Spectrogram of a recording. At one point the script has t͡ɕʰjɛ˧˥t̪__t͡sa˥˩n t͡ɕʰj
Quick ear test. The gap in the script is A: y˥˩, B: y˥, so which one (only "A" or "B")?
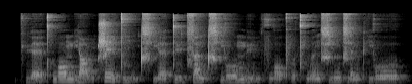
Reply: B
